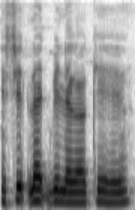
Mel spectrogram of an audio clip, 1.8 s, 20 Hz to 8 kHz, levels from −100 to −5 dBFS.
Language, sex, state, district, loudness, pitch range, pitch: Hindi, male, Arunachal Pradesh, Lower Dibang Valley, -16 LUFS, 145-160 Hz, 155 Hz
